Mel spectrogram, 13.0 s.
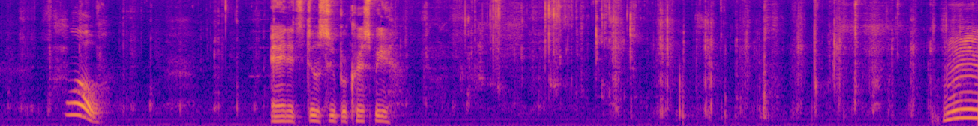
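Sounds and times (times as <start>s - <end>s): crunchy chewing: 0.0s - 0.8s, 1.6s - 3.6s, 5.3s - 12.6s.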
